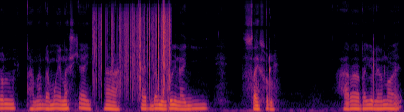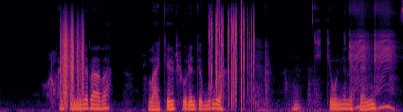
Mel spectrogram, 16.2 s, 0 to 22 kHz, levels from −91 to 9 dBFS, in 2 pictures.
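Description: Cable scratch noise appears three times: from 1.85 to 3.42 s, just after "tenadamu ena siai", then from 9.28 to 9.77 s and from 12.25 to 13.19 s. Dense, irregular bursts of scratching and rustling sit over the speech, a little below the voice in the first stretch and roughly as loud as it in the later two. The likely cause is a worn cable or connector being moved, its contact resistance jumping rapidly.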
